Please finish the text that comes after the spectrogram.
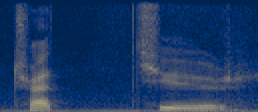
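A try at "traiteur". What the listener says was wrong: Why are you adding in R's?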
